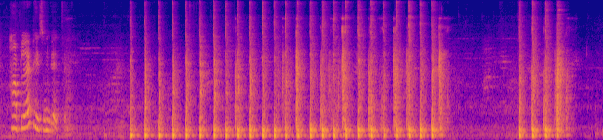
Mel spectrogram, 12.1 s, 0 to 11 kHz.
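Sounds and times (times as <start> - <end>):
pestle pounding in a mortar: 2.6 - 9.1, 10.4 - 11.6.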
